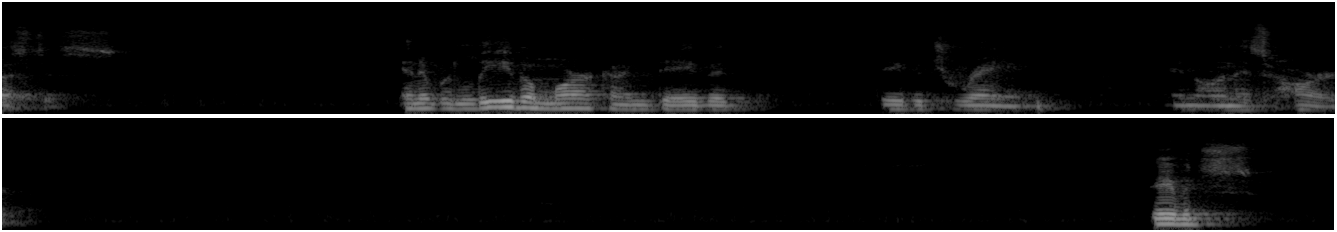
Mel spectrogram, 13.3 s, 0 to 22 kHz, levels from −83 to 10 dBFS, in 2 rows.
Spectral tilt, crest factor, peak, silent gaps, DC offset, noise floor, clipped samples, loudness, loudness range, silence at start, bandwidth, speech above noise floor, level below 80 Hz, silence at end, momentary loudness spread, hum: -7 dB/octave; 22 dB; -22 dBFS; none; under 0.1%; -82 dBFS; under 0.1%; -41 LUFS; 12 LU; 0 s; 12 kHz; 42 dB; -82 dBFS; 0.45 s; 20 LU; none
